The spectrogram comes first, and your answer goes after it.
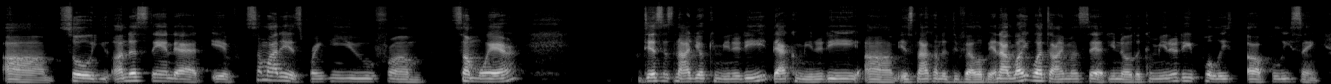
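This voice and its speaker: Hesitant candidate. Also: male voice, medium pitch, moderate pace. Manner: hesitant, many fillers, thoughtful. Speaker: political candidate. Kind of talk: panel discussion.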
